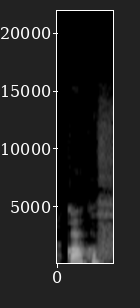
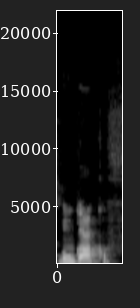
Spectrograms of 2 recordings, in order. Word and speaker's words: Bulgakov: So it's making sure, yes, Bulgakov. Okay. Master and Margaret. I pronounced it in a Russian way to pronounce it, so it's probably confusing for people.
